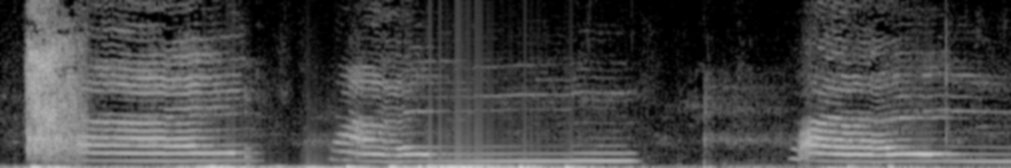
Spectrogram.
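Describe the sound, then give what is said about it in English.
A person imitates a cat, letting out three drawn-out, convincing meows separated by short pauses, each one loud with a whiny, falling tone, sounding very much like a pet cat named Panda. “I can do cat really well.”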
